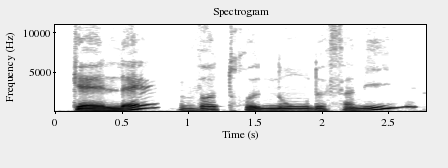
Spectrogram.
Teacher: just raise a little bit your voice at the end of the question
